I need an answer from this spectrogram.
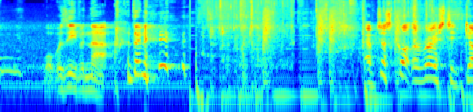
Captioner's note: laughs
